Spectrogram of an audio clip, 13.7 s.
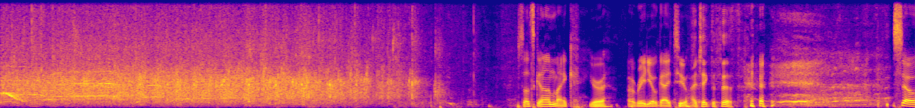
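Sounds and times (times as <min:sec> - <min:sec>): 
audience applause welcoming a guest: 0:00.0 - 0:06.9
speech: 0:07.8 - 0:11.8, 0:13.4 - 0:13.7
laughter: 0:11.1 - 0:13.4.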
